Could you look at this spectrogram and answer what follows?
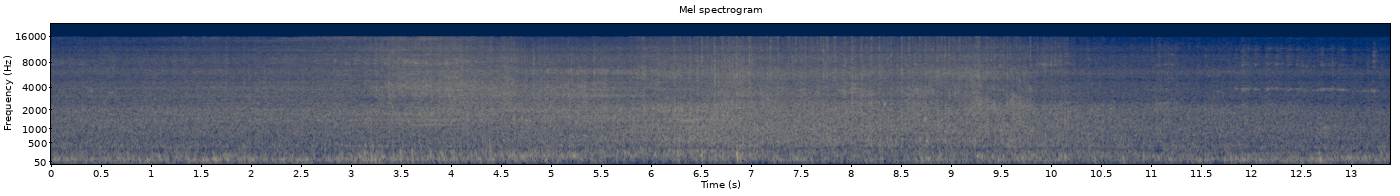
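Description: Model train running past on the track, a blue diesel locomotive with its coaches: the rumble of the motor and the wheels on the rail grows louder from about three seconds in, is loudest in the middle, and fades as the train moves away.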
